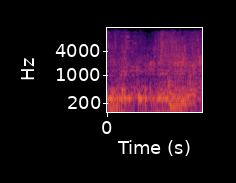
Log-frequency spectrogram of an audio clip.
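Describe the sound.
Toilet flush: a steady, loud rush of swirling water with a broad hiss, continuous throughout the short clip.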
